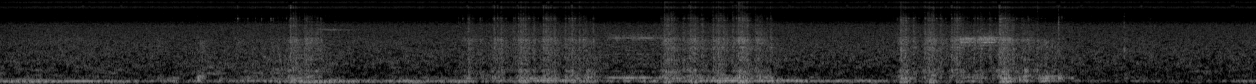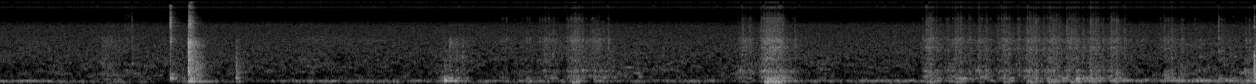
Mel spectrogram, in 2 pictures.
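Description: Sewing machine stitching a hook strip onto a prince-cut blouse, running in short bursts of steady whirring separated by pauses, with a couple of sharp clicks midway and no talking.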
